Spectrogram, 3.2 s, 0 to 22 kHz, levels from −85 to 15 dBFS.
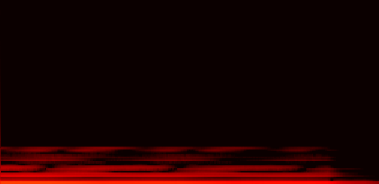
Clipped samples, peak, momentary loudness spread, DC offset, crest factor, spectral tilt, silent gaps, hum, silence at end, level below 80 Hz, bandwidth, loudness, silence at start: under 0.1%; -32 dBFS; 8 LU; under 0.1%; 10 dB; -3.5 dB/octave; none; none; 0 s; -74 dBFS; 4.6 kHz; -43 LUFS; 0 s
